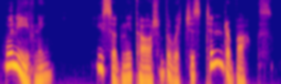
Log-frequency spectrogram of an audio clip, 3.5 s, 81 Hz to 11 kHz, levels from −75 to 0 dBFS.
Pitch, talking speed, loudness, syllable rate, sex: 145 Hz, 170 wpm, -20 LUFS, 5.4 syllables/s, male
